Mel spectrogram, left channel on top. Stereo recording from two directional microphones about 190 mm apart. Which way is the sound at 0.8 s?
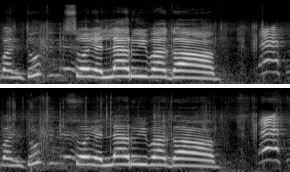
30° left (ahead or behind).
